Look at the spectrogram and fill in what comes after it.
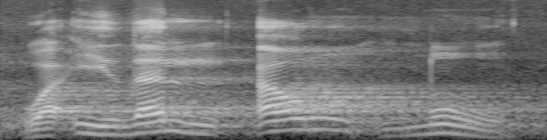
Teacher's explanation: Huruf hamzah di sini baris atas, maka ra dibaca tebal.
